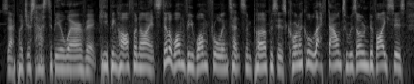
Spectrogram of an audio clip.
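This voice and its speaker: A man casting a competitive video game match with fast, punchy play-by-play calls and colorful phrases. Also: high-pitched, steady tone. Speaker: esports caster. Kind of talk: play-by-play commentary.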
